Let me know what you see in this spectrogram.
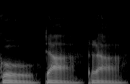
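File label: "kotara", concatenated syllables; Affixing experiment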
